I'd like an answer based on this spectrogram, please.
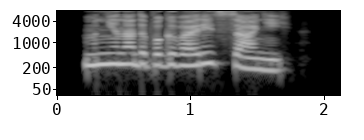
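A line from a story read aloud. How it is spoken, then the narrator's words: Loud. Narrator (Russian): громко произносит Леся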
